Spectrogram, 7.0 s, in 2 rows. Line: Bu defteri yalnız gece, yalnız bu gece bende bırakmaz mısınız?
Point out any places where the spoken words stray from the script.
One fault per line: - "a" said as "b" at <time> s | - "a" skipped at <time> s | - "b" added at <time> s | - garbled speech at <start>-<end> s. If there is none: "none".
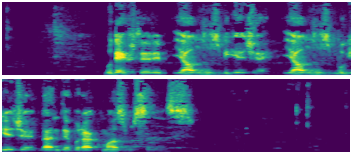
none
